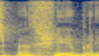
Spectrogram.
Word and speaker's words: Bathsheba: Bathsheba. Am I saying that correctly? Yes, Bathsheba. Yeah.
